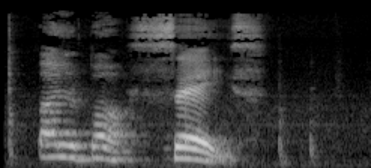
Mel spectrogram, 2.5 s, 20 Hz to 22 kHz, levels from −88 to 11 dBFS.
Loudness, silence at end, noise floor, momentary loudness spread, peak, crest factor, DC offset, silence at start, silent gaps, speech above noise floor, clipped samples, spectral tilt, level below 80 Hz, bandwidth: -18 LUFS; 0.75 s; -52 dBFS; 16 LU; -2 dBFS; 18 dB; under 0.1%; 0.05 s; none; 34 dB; under 0.1%; -2 dB/octave; -68 dBFS; 16.5 kHz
